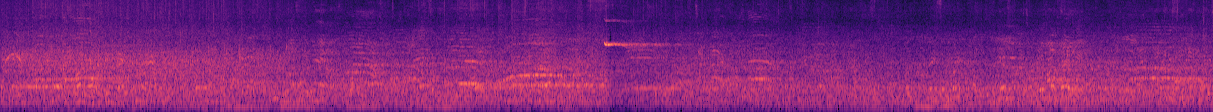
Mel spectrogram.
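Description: Spectators shout and whistle loudly at times.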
